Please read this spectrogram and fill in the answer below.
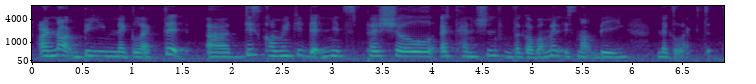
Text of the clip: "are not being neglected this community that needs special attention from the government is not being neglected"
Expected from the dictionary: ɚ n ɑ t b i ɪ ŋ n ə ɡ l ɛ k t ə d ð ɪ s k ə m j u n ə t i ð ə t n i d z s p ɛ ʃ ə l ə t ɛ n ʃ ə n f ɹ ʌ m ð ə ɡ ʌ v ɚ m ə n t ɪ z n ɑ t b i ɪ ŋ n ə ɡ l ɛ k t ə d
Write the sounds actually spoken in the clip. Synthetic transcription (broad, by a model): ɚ n ɑ t b i ɪ ŋ n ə ɡ l ɛ k t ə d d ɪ s k ə m j u n ə t i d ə t n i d s p ɛ ʃ ə l ə t ɛ n ʃ ə n f ɹ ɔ m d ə ɡ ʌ v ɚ m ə n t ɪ s n ɑ t b i ɪ ŋ n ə ɡ l ɛ k t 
